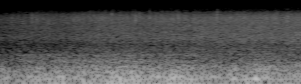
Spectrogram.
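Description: Heavy rain pours down in a steady, unbroken roar, with a deep low rumble beneath the hiss of the water and no voices.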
